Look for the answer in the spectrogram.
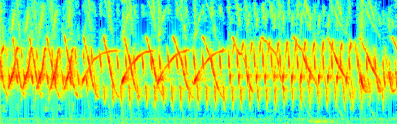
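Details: Belgian canary song, loud and unbroken: a fast, high rattling trill with bright whistled accents.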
